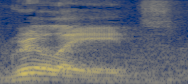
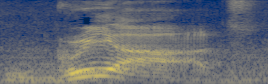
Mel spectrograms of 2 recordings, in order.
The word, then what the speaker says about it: Grillades: Looks like it's when you look at the word Grillades, it looks like it's spelled Grillades. We ain't got no AIDS. And we ain't gonna grill it. It's Grillades.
